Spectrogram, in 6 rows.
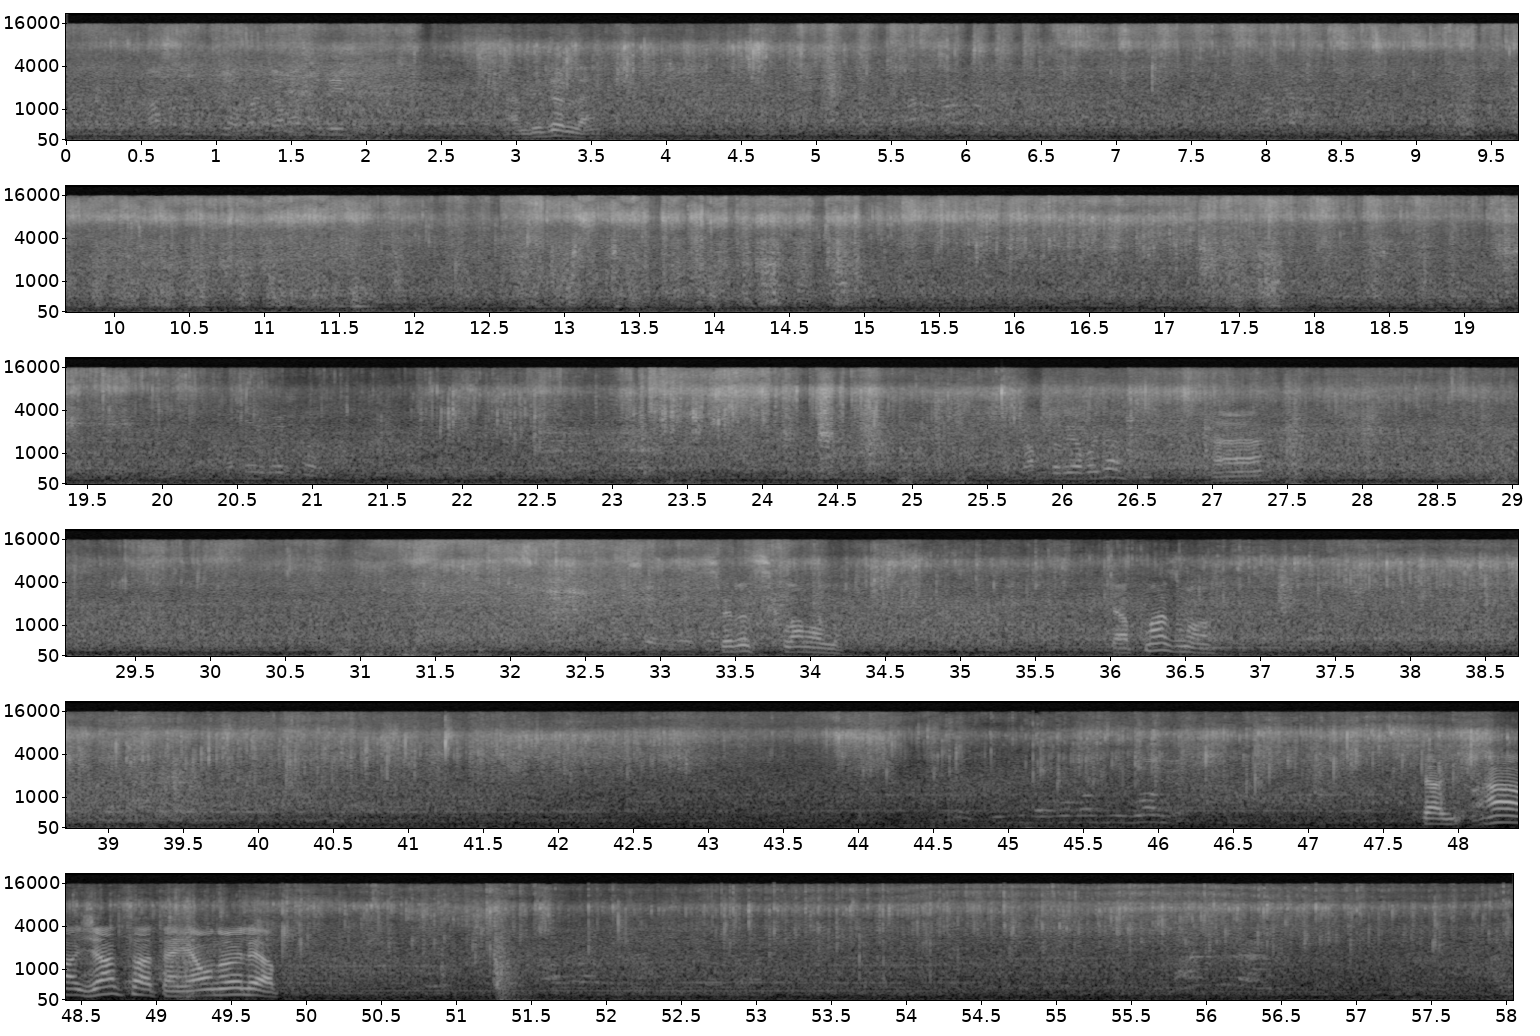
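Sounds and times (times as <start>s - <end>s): hose water spraying on truck: 0.0s - 58.0s.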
